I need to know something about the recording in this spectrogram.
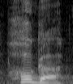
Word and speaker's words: hygge: people of Denmark, I'm told the word is pronounced more like hygge.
